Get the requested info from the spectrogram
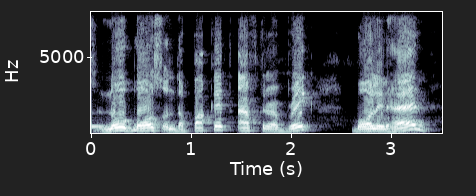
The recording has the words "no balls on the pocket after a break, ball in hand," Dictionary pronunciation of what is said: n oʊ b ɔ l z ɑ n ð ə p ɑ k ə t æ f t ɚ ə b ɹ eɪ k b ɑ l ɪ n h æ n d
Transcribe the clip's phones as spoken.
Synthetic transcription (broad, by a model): n oʊ b ɔ l s ɑ n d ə p ɑ k ə t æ f t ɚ ə b ɹ eɪ k b ɑ l ɪ n h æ n d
